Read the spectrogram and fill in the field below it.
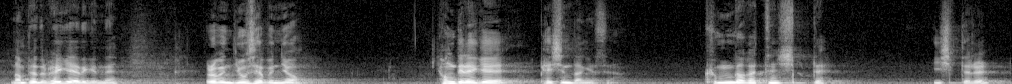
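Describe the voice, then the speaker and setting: A middle-aged man preaching a sermon as a missionary preacher, talking in an animated way and putting questions to the congregation. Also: mid-range voice. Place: church sanctuary. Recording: long hall reverb.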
